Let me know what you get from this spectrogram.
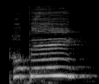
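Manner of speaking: high shout of the name. Acted. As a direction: call out eagerly for the dog. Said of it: "Tim shouted".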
